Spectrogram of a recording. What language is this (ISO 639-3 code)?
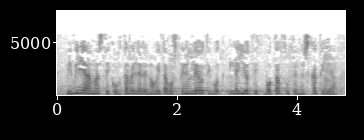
eus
